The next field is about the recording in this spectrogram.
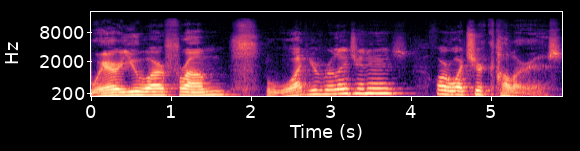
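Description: Very slowly, a man speaks with very wide pitch swings. The background is quiet. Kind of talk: church welcome address. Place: church.

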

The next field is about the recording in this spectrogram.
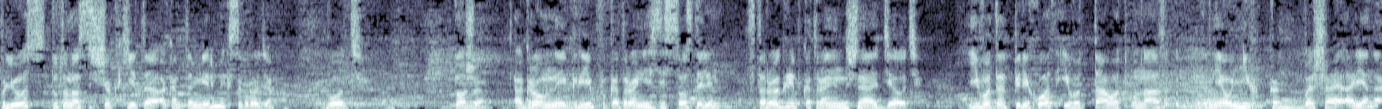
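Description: The loudness stays very even, broken by long, frequent pauses. Crowd noise runs in the background. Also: man, high pitch for a man, ordinary pitch variation, moderate pace. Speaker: ant-keeping vlogger. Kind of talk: vlog walkthrough. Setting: indoors at a zoo with crowds. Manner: casual, filler-heavy. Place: hall. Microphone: phone near.

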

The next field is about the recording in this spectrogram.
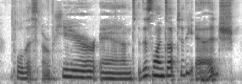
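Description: With an American accent, a woman speaks in a very deep, low, somewhat breathy voice with a dark, mellow tone and lively intonation. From United States. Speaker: craft video creator. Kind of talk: tutorial. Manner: casual, chatty. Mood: relaxed, friendly.

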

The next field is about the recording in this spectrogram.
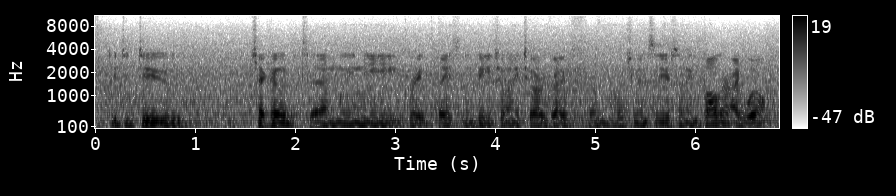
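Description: A man with a very deep, low pitch talks at a fairly quick pace with fairly even intonation. Noticeable background noise is present. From Canada. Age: 50s. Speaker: travel vlogger. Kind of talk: live stream chat with viewers. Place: cafe. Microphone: phone near.

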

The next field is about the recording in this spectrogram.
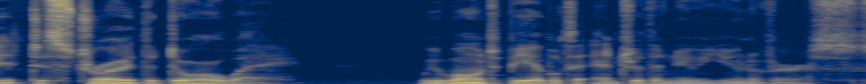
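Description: In a put-on character voice, a man delivers very deep, low-pitched lines at a moderate pace. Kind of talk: monotone. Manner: flat, emotionless.

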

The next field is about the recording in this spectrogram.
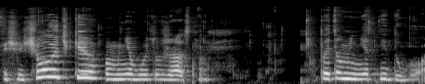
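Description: A woman with a high pitch at a very slow pace. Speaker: food vlogger. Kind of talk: casual vlog chat while eating. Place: home room. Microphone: phone near.

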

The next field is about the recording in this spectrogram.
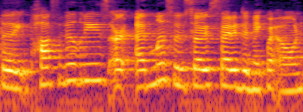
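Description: A woman's voice at a moderate pace with ordinary pitch variation, audible room echo and light background noise. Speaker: cooking vlogger. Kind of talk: casual vlog chat. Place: kitchen. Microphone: phone near.

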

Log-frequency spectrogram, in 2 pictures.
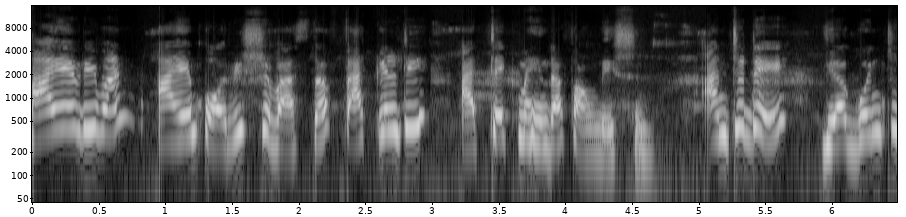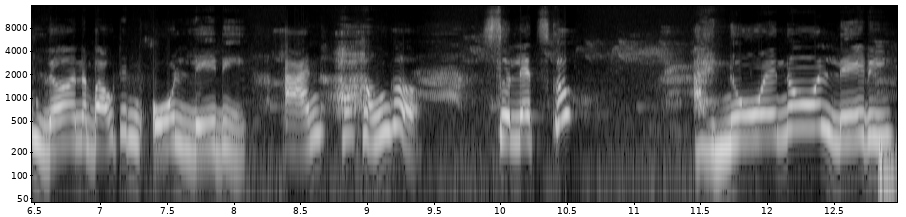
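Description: A woman with a high pitch makes very wide pitch swings and takes long, frequent pauses, in a dry sound with no echo. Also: moderate pace. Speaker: teacher. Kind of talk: storytelling rhyme performance for children. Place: garden.

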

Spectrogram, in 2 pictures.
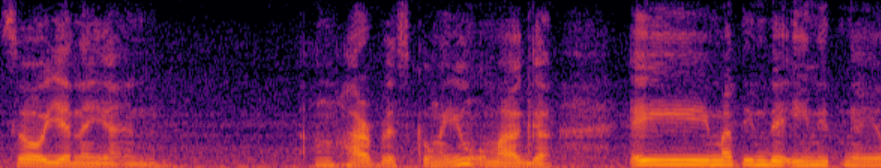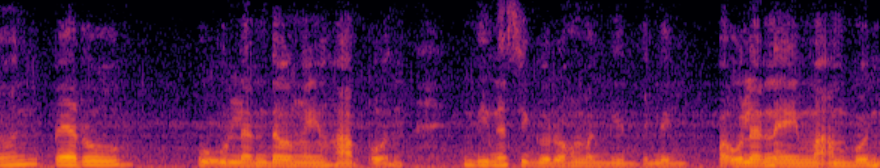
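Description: The voice has a dark, mellow tone and moves at a fairly slow pace. Its pitch varies in an ordinary way. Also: woman, very deep, low pitch for a woman. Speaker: vlogger. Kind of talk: casual vlog. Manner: casual, laughing.

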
